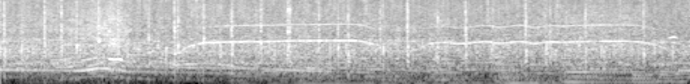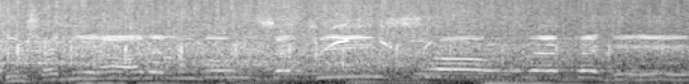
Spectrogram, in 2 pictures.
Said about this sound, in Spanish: este aplauso es para vos. ¡Muy bien!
